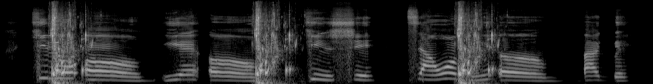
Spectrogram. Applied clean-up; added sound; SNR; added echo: none; Splash, splatter; -3 dB; none.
